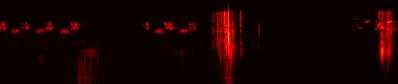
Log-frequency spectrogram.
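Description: Red-bellied woodpecker giving quick runs of short, bright chip notes that alternate between two pitches, followed by a couple of sharp knocks or clicks.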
